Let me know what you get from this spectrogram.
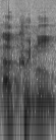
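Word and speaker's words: Axone: Hi, so it's called Akuni, which is basically a Naga dish.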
